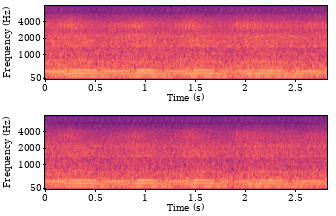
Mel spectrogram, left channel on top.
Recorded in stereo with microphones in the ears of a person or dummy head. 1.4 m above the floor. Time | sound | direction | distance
0.0 | a lawn mower | 15° left (ahead or behind) | ?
